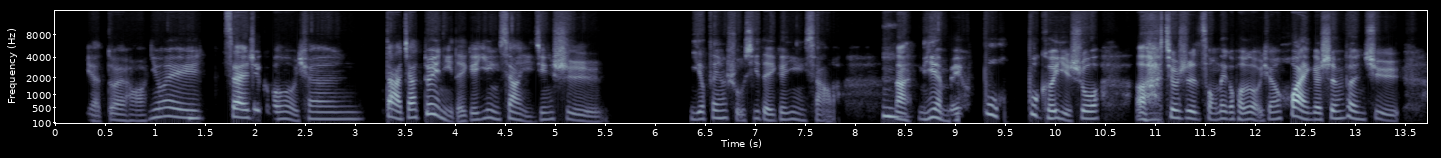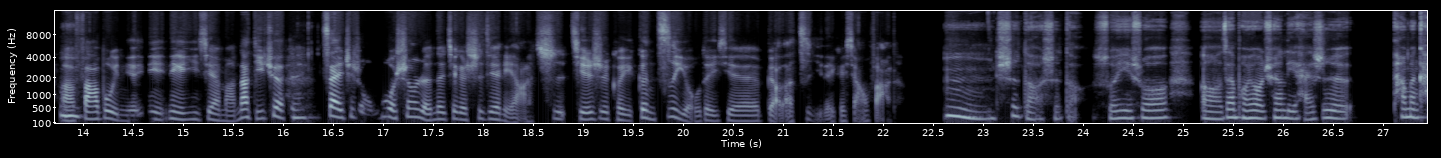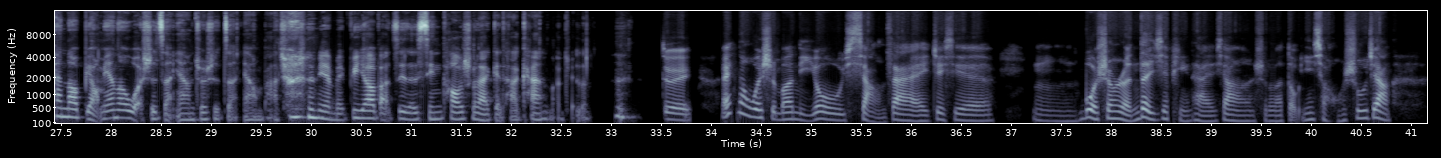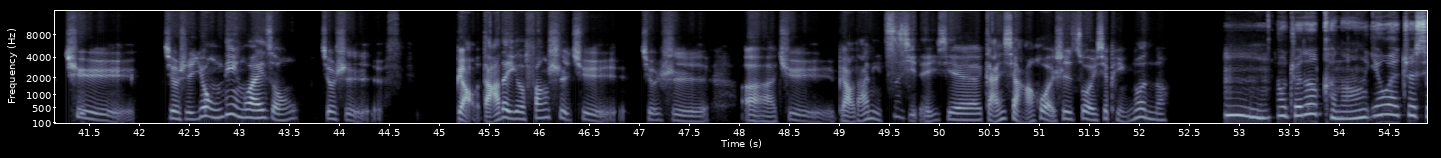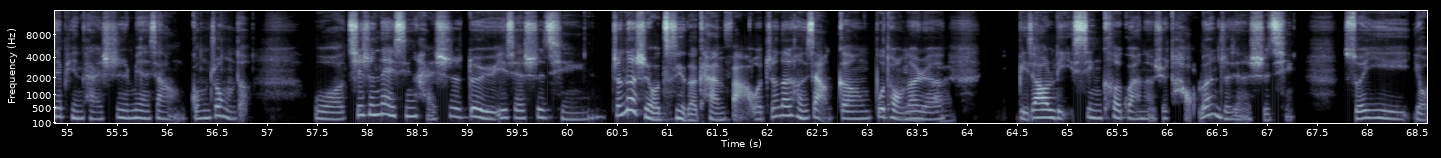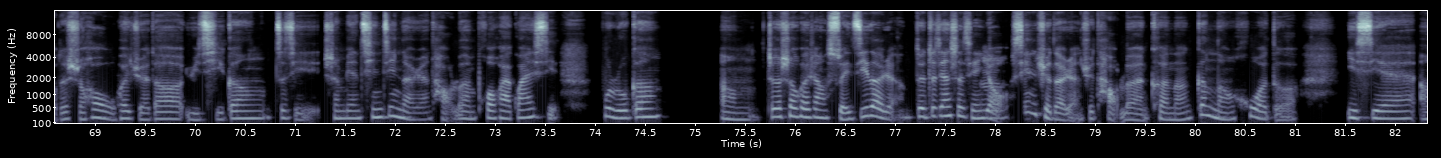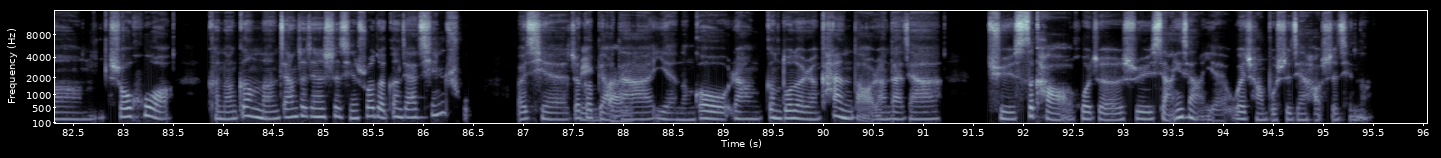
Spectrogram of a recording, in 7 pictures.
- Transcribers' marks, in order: laughing while speaking: "呃"; other background noise; laughing while speaking: "就是"; chuckle
- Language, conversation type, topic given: Chinese, podcast, 社交媒体怎样改变你的表达？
